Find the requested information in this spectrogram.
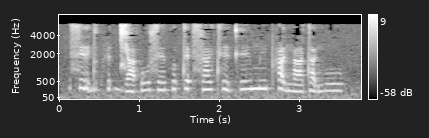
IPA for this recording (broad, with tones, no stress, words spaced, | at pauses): sʰḛ˦˨ɪ̯dʊ˦ʔhɪ˦ʔ d͡ʑä˨ʔo˦sɛ˦ θʊ˦ʔtɛ˦ʔsʰa˦ɪ̯tʰḛ˦˨ɪ̯ kʰe˦ɪ̯mĩ˦pʰa̰˦˨ɪ̯ ŋä˨ ta̰˦˨ɪ̯ŋo˦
